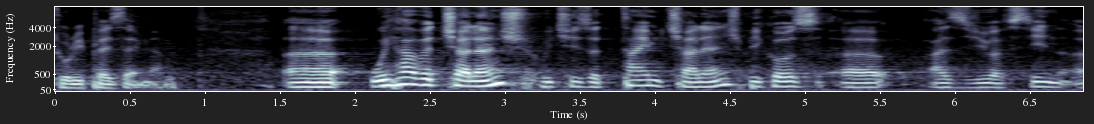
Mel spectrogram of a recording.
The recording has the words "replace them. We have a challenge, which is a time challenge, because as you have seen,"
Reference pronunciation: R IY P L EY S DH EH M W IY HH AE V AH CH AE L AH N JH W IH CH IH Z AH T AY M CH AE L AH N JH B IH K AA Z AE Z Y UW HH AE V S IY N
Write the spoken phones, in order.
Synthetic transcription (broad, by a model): R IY P L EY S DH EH M W IY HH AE V AH CH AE L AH N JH W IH CH IH Z AH T AY M CH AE L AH N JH B IH K AA Z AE Z Y UW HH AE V S IY N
